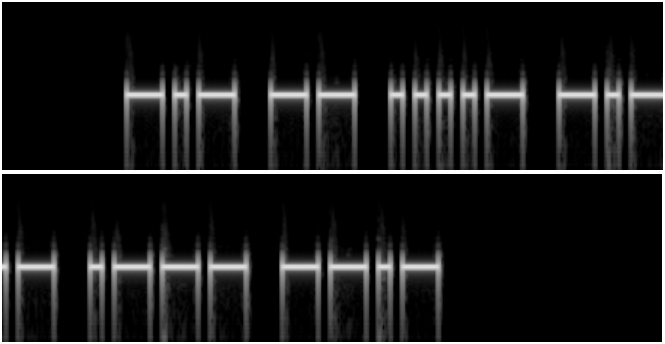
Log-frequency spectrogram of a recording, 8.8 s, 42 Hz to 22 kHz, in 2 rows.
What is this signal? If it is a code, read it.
Morse code, heard as a keyed tone, about 15 wpm, 700 Hz. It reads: KM4YJQ
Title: USA Call Signs - 6 Characters - Repeated 3x - 15wpm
